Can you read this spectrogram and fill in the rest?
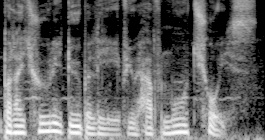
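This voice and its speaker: A man's voice: fairly low pitch, expressive, slow, dark tone. A man playing a devoted, formal butler with a painful past, speaking solemnly and deferentially in a scripted audio roleplay. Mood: gentle, earnest.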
